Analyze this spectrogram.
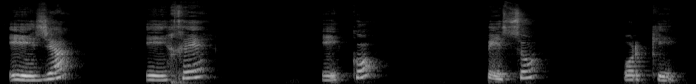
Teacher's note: Com o somzinho do E fechadinho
